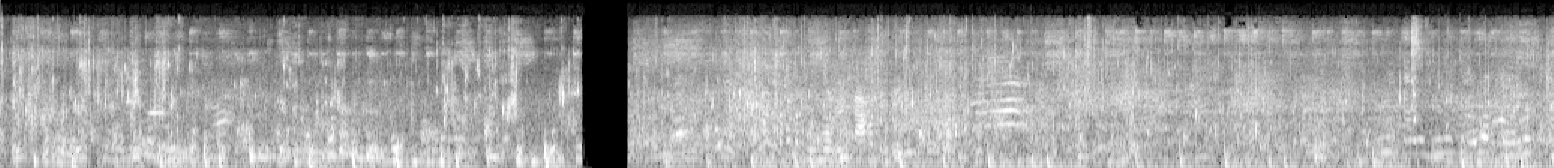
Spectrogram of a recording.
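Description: People bathing in a river at a camp in Tanay, Rizal, with continuous splashing and gurgling water close by under steady chatter and voices, briefly cutting out once.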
